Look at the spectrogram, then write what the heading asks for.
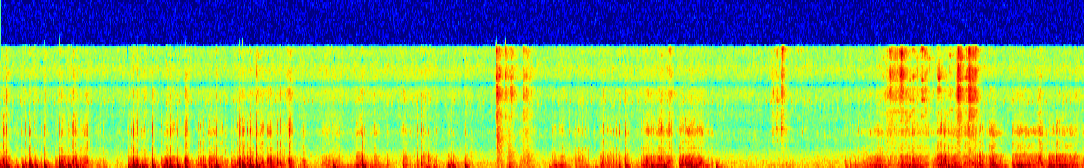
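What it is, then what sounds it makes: Cloth-covered hardcover book. Fingertips and short nails tap and scratch the front cover and edge of a large, thick, solid hardcover book with a dark blue cloth cover, lying closed on a wooden table. The result is a quiet, dense patter of soft, dull taps centered in the low mids, with scratchy, rustling strokes. Each tap dies away almost instantly, and a few brighter scrapes stand out near the middle and toward the end.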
